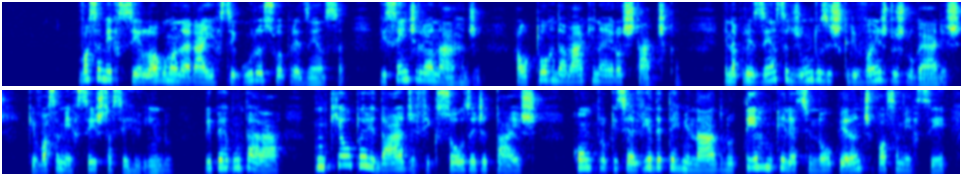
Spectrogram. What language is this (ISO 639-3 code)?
por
